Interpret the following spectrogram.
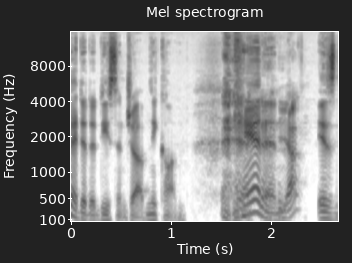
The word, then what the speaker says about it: Nikon: not to get angry Nikon and Canon are Japanese names and should be pronounced as the Japanese do Nikon is something close to Nikon where the apostrophe indicates a very slight pause and the co is slightly nasalized I think I did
